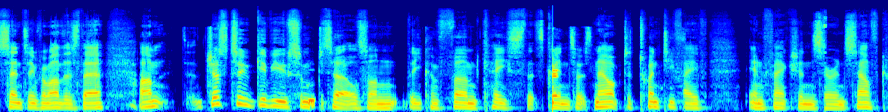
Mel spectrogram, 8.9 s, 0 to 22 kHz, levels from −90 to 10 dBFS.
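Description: Compressed frames skipped at 1.6, 3.05 (after "to give you some"), 4.16, 5.53 (after "case that's"), 6.81 (after "it's now up to") and 8.21 s. Missing or rejected frames make the speech jump ahead by roughly 40 to 200 ms.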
